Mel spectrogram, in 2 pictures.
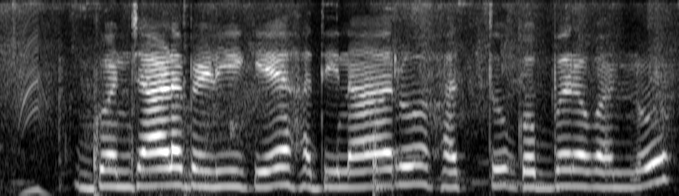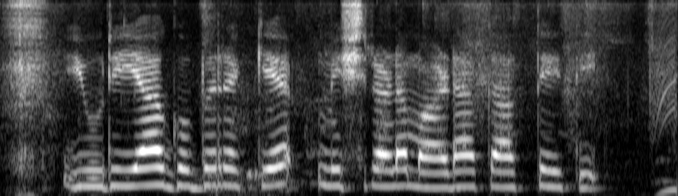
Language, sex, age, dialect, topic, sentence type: Kannada, male, 18-24, Dharwad Kannada, agriculture, question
